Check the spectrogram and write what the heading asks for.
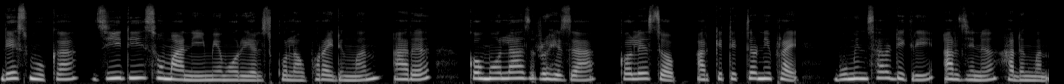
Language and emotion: Bodo, neutral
